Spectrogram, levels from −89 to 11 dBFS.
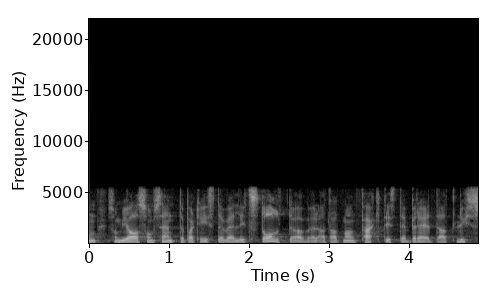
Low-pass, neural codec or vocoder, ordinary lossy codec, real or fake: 5.4 kHz; none; none; real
